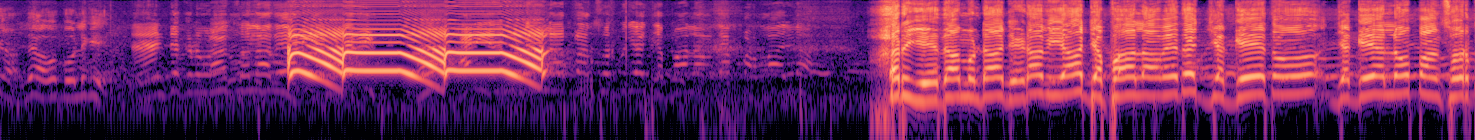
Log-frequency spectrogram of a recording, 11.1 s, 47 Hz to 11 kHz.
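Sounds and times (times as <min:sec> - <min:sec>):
man's high call over loudspeaker: 0:01.9 - 0:04.4.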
